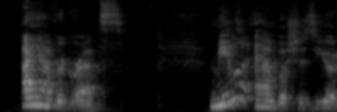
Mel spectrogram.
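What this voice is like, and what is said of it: Usual voice. Nothing is said of it.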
